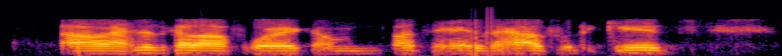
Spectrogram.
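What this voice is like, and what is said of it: Hoarse, strained voice. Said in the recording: “I lost my voice in the past couple of days”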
